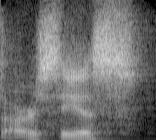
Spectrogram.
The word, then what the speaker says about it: Arceus: world oh Arceus okay Arceus or Arceus it's pronounced Arceus so Archie you know it's a little it's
